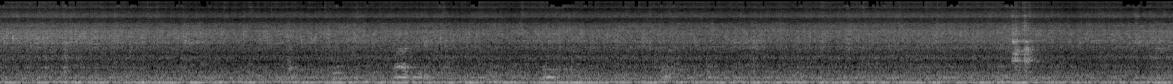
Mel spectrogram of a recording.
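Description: Onion frying in a pan, a dense, continuous sizzle close by that holds steady throughout, with a few faint clinks and no voices.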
